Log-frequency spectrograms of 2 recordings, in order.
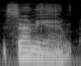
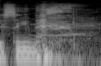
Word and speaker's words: Semien: and I've always been saying your motherfucking last name wrong, but can you say it for me? Semien. Semien. Yeah. I've been calling this nigga Spencer Semien.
